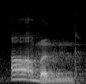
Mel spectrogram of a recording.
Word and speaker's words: almond: L is often silent when included within the word, as in almond, calm, chalk, palm, salmon.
